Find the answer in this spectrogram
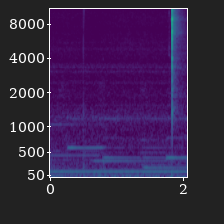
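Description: A metal pipe lighter clicks once, sharply, near the end, over soft background music with long held notes and a steady low hum.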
